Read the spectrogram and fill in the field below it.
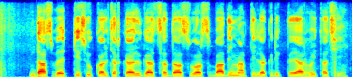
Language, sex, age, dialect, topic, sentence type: Maithili, male, 46-50, Southern/Standard, agriculture, statement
